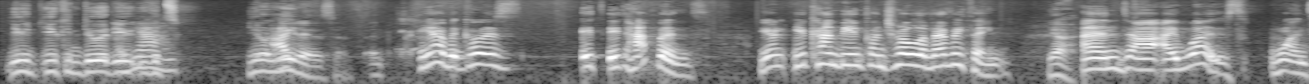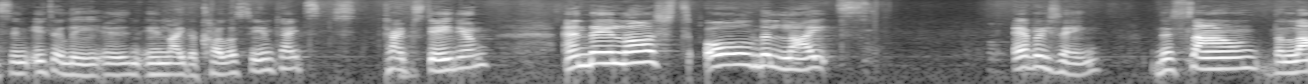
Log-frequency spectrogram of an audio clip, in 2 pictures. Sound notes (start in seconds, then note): none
